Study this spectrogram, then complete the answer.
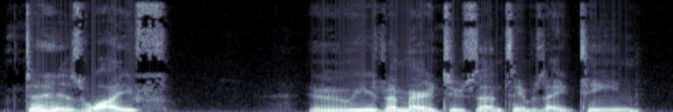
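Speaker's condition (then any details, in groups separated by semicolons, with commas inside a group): Multiple sclerosis; progressive form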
